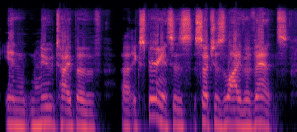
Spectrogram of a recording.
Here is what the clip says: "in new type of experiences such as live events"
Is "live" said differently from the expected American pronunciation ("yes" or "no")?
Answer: no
